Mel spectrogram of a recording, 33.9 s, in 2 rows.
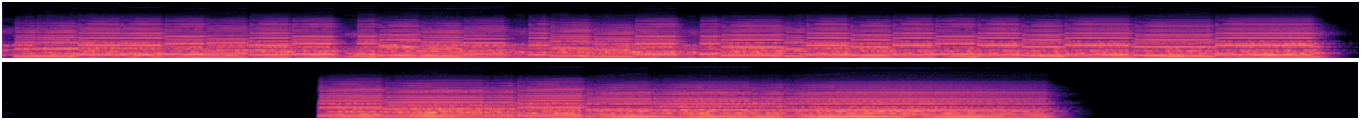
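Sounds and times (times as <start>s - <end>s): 
tenor singing: 0.0s - 16.4s, 21.0s - 30.0s.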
